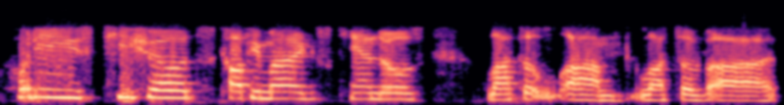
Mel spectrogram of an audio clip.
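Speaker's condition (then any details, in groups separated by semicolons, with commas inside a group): No condition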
